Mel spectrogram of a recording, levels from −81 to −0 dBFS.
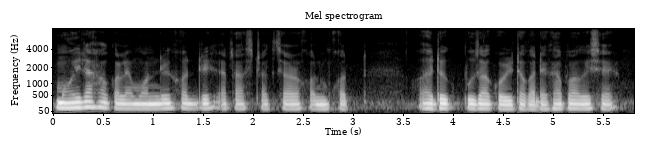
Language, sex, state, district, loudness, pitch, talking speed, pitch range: Assamese, male, Assam, Sonitpur, -17 LUFS, 115 Hz, 155 wpm, 110-120 Hz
